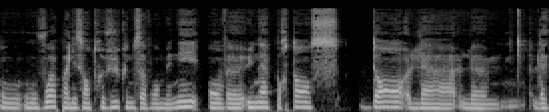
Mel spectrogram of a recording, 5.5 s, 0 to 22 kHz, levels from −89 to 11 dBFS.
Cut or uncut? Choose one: cut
